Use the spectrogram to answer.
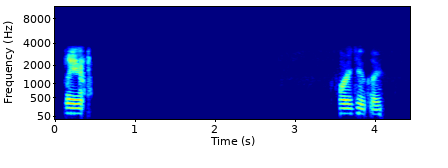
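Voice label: EMS Dispatch, p25; wake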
